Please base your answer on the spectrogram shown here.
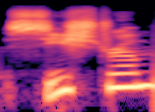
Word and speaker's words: Sjöström: It's a Swedish film directed by Victor Sjöström, I believe is how that's pronounced.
